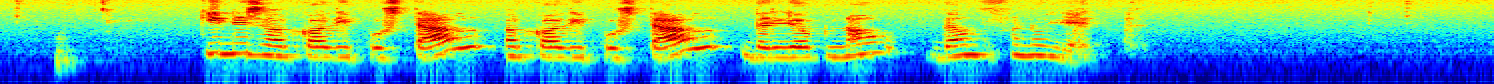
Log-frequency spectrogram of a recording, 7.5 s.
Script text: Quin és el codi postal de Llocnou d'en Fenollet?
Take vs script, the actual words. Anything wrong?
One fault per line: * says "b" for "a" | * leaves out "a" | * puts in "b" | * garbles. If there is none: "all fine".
* puts in "el codi postal"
